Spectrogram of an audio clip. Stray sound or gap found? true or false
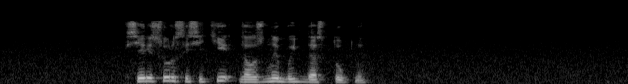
false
